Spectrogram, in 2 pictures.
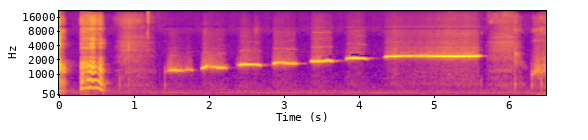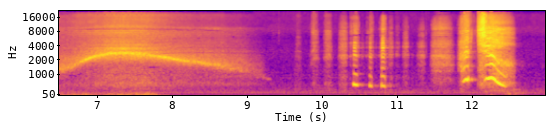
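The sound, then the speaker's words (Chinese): Whistling north wind in autumn: a run of short whistled notes climbing step by step into a long held tone, then a breathy whooshing gust that swells and falls, with sharp bursts near the end. “北风姐姐来了。她正在练习吹口哨呢。”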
